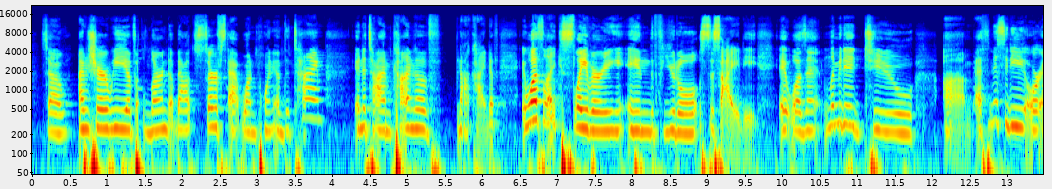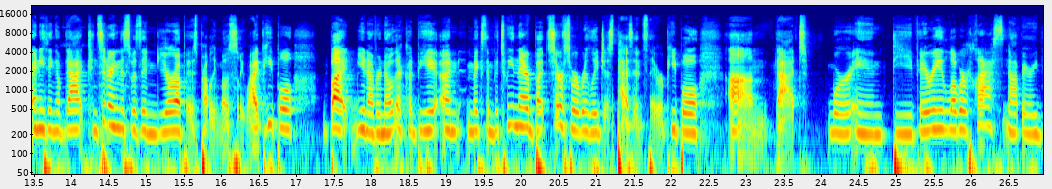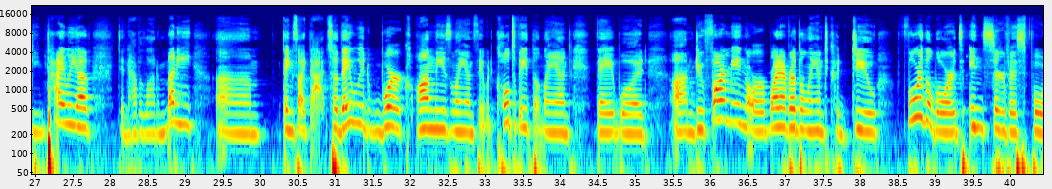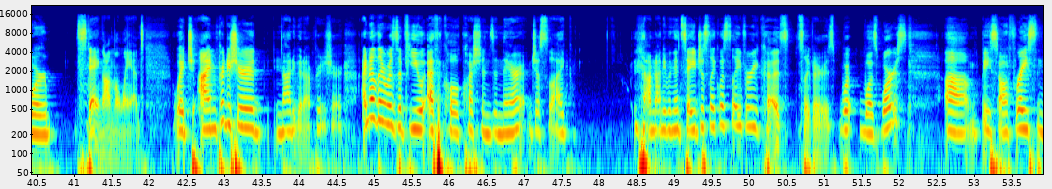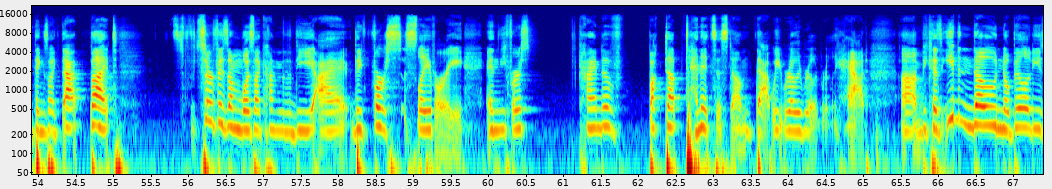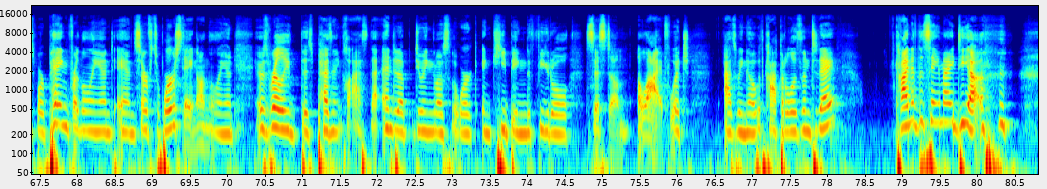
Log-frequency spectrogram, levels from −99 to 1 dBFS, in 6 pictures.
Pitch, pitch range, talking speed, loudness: 235 Hz, 220-260 Hz, 185 wpm, -25 LUFS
